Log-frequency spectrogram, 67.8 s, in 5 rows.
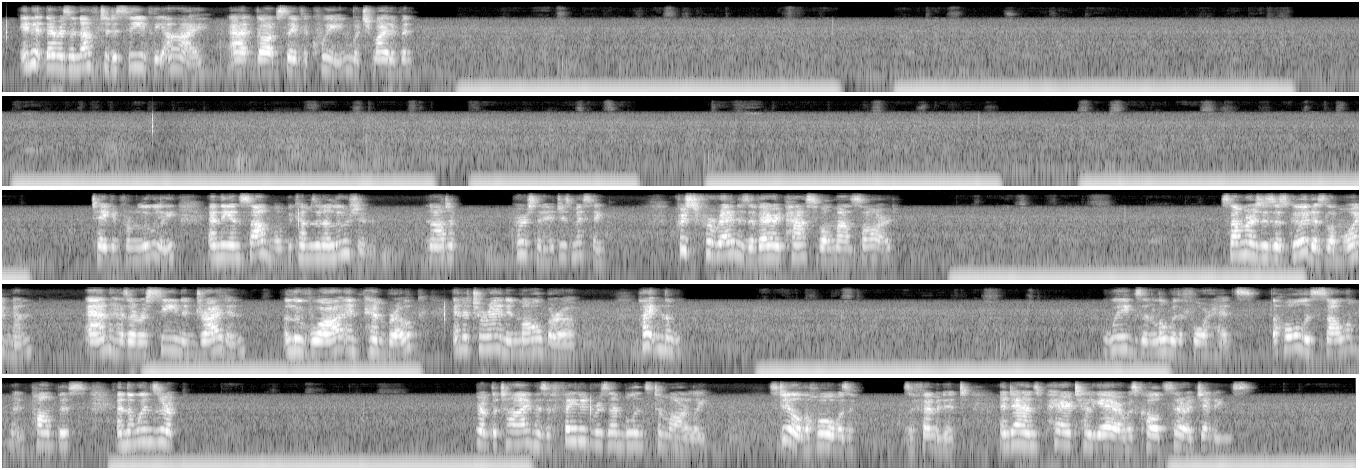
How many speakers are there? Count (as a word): two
